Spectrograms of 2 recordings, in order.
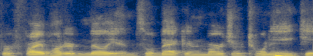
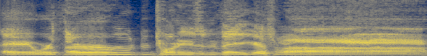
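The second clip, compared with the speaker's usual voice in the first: very high, rough, creaky bro voice, drawn-out "rah"; 9 semitones higher, 3 dB louder than usual. Asking about a voice the other speaker did, imitating a straight guy's voice. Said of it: "that voice you did".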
